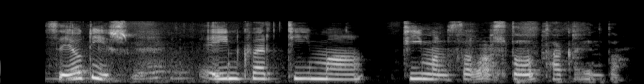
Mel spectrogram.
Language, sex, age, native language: Icelandic, male, 12, Icelandic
